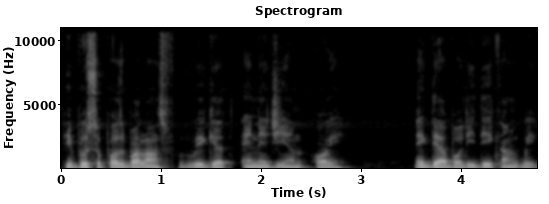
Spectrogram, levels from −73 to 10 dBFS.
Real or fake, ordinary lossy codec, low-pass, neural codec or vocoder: real; none; none; none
